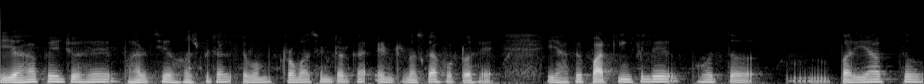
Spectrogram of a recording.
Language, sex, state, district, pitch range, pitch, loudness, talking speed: Hindi, male, Uttar Pradesh, Jyotiba Phule Nagar, 100-120 Hz, 110 Hz, -20 LUFS, 130 wpm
